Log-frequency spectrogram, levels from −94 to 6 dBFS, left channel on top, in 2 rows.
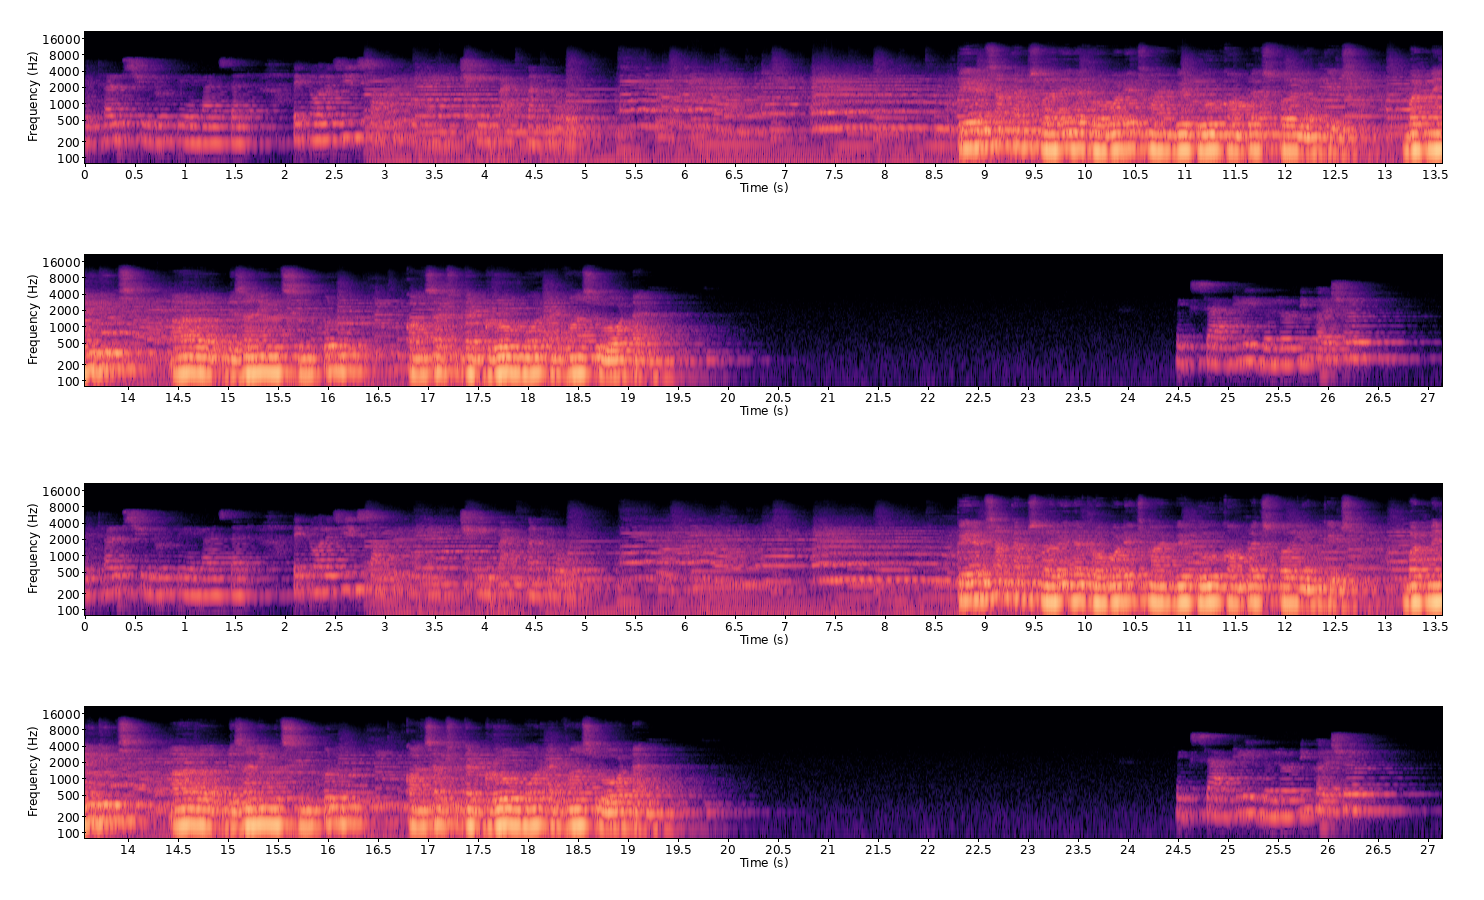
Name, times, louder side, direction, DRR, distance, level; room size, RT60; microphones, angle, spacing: voice 1, 0.0-5.0 24.5-26.4, equal, ahead, -6 dB, 0.4 m, -33 dB
sound 1, 2.8-18.4, left 1 dB, 80° left, 0.6 m, -34 dB
voice 2, 8.7-12.7 13.2-16.3 16.8-19.3, equal, 20° right, -6 dB, 0.8 m, -17 dB
5.3 x 2.6 x 2.6 m, 1.3 s
head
